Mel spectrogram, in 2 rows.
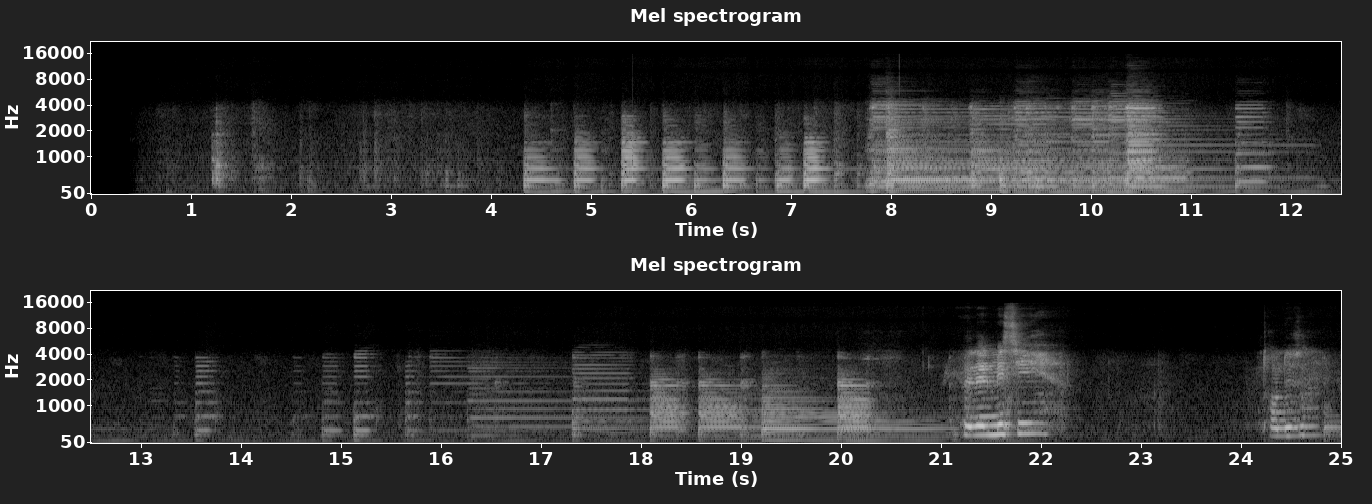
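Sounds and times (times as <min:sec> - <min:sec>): guitar single picked notes: 0:04.3 - 0:12.4, 0:14.8 - 0:21.2
acoustic guitar strumming: 0:04.3 - 0:12.5, 0:14.8 - 0:21.1.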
